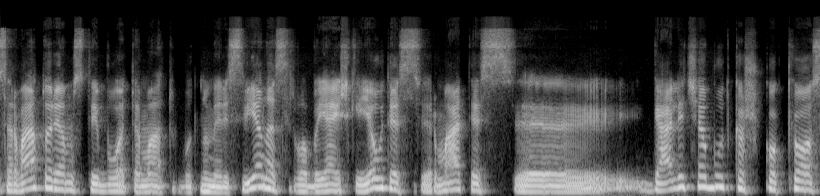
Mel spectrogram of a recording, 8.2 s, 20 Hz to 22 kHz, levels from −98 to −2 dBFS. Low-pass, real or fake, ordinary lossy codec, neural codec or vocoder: 14.4 kHz; fake; Opus, 32 kbps; vocoder, 44.1 kHz, 128 mel bands every 256 samples, BigVGAN v2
